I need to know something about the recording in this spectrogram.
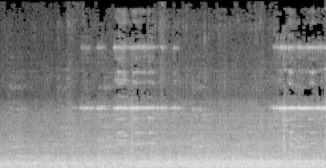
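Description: Metal wheels clatter and squeal on rails.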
